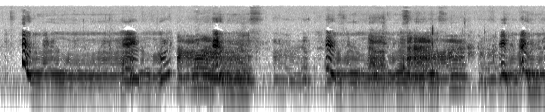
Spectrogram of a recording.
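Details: A pet dog 'talks' to get treats, producing drawn-out grumbling, growly howls in several bursts of two to three seconds, pitch wobbling up and down, with short pauses between, indoors.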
